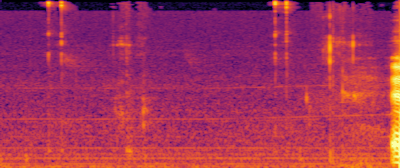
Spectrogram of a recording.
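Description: A few faint, short clicks of a computer mouse in an otherwise quiet room, two close together about half a second in and a few more near the end; a man's voice begins right at the end.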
